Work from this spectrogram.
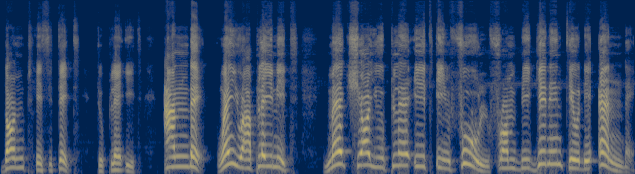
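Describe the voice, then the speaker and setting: A man's voice: high-pitched, fairly bright tone, no room sound. A man hosting an online stream, talking in a defiant, taunting way, laughing often and repeating his phrases. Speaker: online show host. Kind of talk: animated live-stream monologue.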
